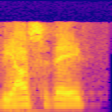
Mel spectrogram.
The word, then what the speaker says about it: Vyasadev: With the hope of meeting Srila, as Prabhupada calls Vasudev, Vyasadev. I like Prabhupada's pronunciation, so I'm taking that.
